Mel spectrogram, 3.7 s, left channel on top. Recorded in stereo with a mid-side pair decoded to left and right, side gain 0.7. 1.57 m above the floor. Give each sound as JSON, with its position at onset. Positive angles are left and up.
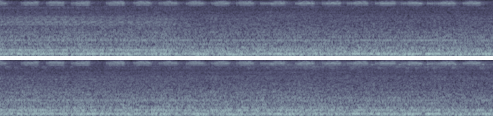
{"t": 0.0, "sound": "an insect", "azimuth_deg": 0}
